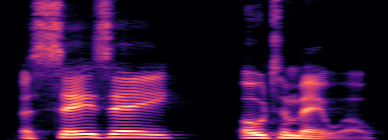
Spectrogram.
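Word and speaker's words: Esezi Otomewo: it up so it is a seize otamewo yes that's nailed it that's pretty solid i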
